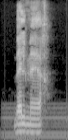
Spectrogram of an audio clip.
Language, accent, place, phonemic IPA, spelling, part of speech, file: French, France, Lyon, /bɛl.mɛʁ/, belles-mères, noun, LL-Q150 (fra)-belles-mères.wav
- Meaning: plural of belle-mère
